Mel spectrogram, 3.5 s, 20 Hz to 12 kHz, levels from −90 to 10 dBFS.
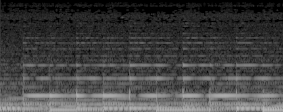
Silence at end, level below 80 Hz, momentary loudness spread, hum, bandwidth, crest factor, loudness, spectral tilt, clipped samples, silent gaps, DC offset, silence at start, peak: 0 s; -44 dBFS; 2 LU; none; 10.5 kHz; 14 dB; -26 LUFS; -8.5 dB/octave; under 0.1%; none; 0.2%; 0 s; -10 dBFS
